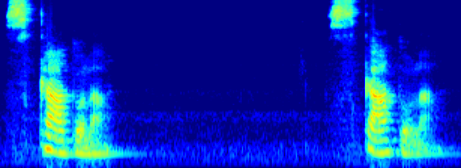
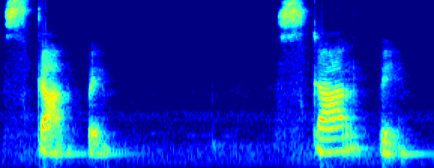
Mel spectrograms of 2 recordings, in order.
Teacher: So as soon as you have S-C-A, the sound is always ska. So the C has a hard sound. It's k, it's not ch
